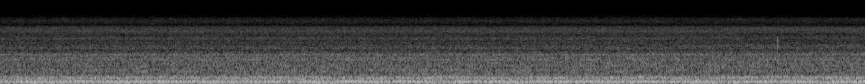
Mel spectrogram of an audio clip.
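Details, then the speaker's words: Oil burner down-fired with new 1.0 GPH 80° hollow nozzle replacing 1.25, tested with Testo 310: CO 0, efficiency near 80%; smooth even low roar, no pulsing. Normal burner operation. "CO still 0. Very nice burn. Can't complain about that."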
